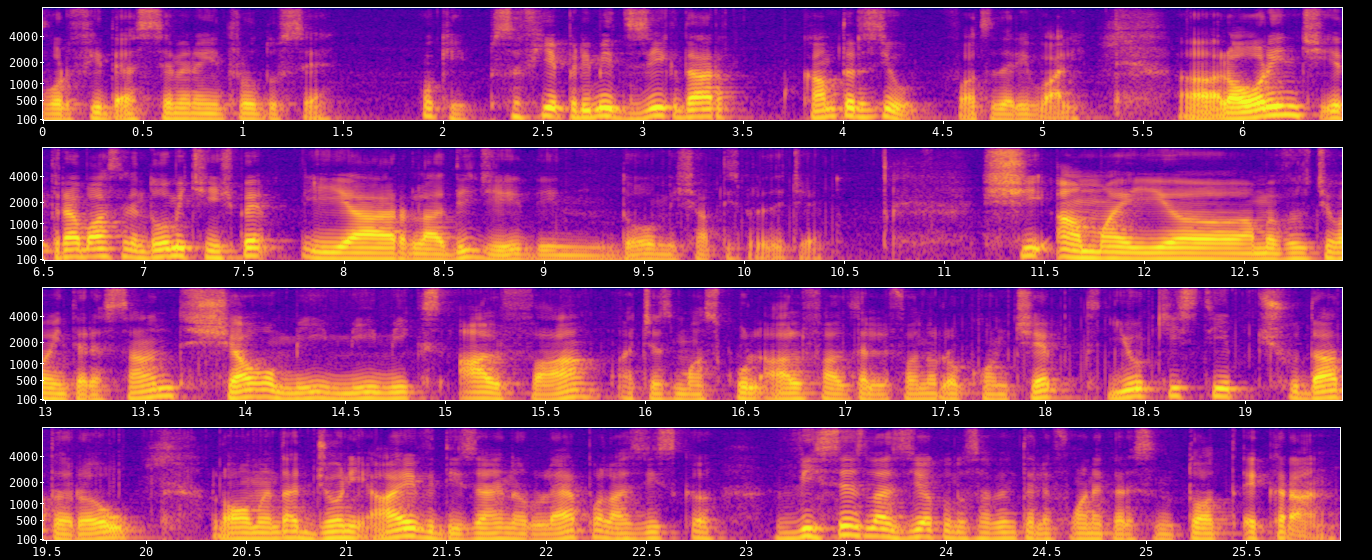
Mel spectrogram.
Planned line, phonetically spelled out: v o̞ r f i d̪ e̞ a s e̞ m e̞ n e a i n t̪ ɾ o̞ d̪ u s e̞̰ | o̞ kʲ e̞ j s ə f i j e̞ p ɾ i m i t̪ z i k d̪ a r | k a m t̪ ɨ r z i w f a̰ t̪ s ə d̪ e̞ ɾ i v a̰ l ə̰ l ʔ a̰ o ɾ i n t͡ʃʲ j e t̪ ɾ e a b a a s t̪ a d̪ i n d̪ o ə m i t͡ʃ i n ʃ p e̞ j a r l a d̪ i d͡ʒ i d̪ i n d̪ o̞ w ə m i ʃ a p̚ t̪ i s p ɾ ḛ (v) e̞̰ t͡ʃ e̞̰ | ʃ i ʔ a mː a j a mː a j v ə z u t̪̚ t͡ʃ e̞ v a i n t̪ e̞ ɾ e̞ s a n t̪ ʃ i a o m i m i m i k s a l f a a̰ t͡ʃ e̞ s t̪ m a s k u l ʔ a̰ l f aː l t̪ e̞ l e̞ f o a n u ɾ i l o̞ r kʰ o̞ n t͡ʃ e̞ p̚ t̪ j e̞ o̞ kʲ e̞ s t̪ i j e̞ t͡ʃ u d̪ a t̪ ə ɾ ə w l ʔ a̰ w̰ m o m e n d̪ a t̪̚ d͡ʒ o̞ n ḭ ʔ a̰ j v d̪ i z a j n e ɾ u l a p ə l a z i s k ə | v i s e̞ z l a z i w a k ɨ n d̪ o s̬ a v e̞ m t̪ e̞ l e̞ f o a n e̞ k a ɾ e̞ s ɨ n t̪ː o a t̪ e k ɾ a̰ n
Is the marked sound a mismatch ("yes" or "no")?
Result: yes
